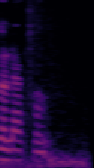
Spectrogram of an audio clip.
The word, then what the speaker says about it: galardón: Parásito, la película surcoreana, se lleva el máximo galardón. O galardeón, ¿cómo se dice? – Galardón.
